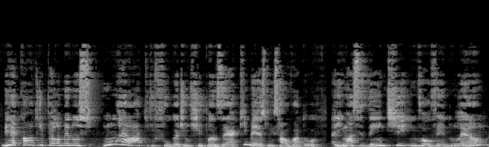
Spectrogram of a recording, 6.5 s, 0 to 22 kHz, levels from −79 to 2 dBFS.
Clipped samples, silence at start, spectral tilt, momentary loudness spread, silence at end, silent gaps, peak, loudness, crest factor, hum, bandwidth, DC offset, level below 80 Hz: under 0.1%; 0.05 s; -2.5 dB/octave; 6 LU; 0 s; none; -2 dBFS; -17 LUFS; 14 dB; none; 16 kHz; under 0.1%; -66 dBFS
